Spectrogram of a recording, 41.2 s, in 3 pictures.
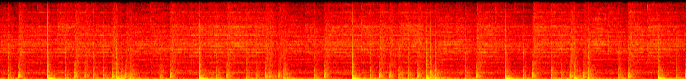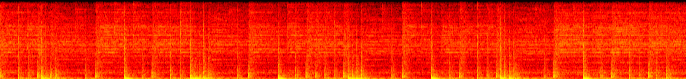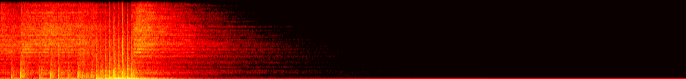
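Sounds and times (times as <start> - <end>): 
tom drums: 0.0 - 31.3.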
